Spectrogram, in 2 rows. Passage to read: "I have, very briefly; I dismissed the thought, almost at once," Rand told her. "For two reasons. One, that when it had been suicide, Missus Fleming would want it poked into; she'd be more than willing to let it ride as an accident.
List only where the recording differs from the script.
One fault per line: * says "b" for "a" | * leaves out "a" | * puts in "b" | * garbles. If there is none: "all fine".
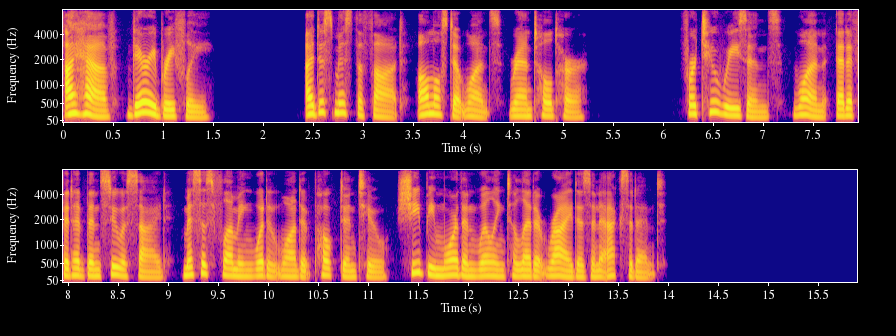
* says "if" for "when"
* says "wouldn't" for "would"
